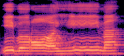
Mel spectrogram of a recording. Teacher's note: ہاں پر کھڑی زیر آیا ہے، اس کو ایک الف کے مقدار تک کھینچے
